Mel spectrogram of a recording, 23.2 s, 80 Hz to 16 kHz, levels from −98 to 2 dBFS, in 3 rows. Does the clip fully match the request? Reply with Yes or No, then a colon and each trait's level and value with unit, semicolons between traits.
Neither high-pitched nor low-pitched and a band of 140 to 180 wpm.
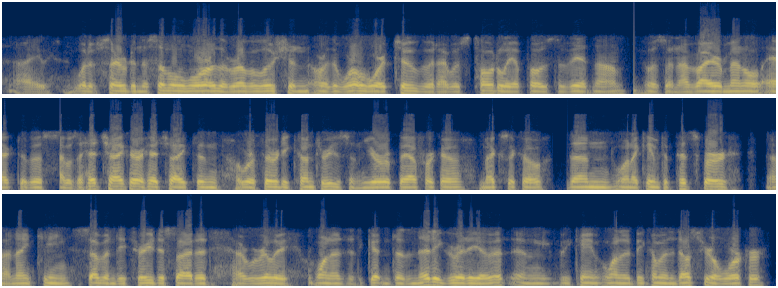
No: low, 105 Hz; average, 175 wpm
